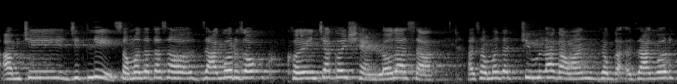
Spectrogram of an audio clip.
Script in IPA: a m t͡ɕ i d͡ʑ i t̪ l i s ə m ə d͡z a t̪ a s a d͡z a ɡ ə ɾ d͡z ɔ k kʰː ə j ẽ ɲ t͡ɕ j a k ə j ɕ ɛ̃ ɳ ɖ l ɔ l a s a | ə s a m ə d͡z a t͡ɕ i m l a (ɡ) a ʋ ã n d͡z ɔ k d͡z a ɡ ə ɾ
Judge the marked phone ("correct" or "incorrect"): correct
